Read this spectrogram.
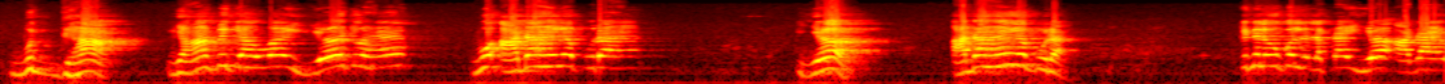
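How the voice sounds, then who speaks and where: A man teaching a workshop class, slowly breaking sounds into syllables and asking the listeners questions. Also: very high voice, fairly bright tone. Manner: slow, syllable by syllable, quizzing the class. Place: workshop room with an audience. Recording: echoey room.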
